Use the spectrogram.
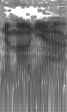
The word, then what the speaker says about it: pneumonia: That dreaded silent P word, pneumonia, earlier.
